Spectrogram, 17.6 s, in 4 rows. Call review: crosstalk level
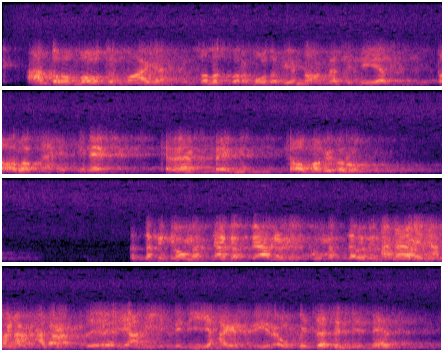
present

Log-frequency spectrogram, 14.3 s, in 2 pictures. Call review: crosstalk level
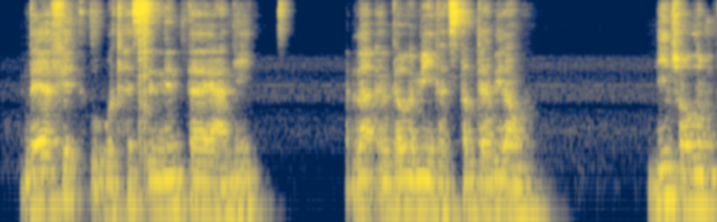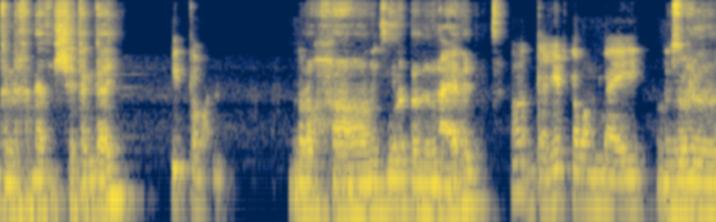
none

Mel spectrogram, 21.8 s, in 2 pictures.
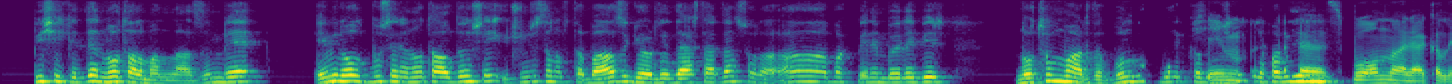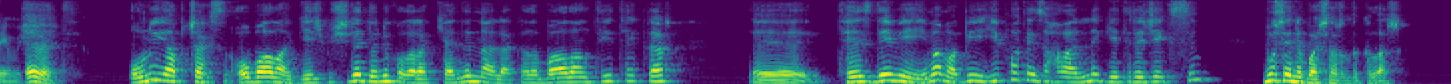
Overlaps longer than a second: none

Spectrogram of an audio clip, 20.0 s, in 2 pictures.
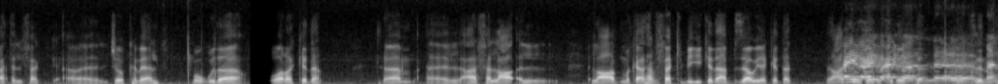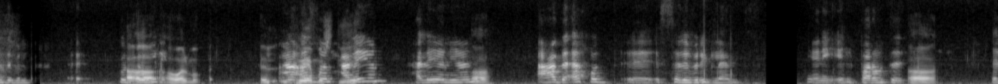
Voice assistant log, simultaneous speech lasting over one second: present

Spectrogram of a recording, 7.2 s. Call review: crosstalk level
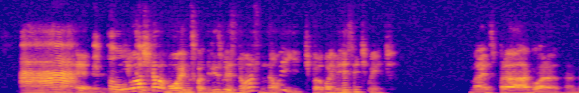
present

